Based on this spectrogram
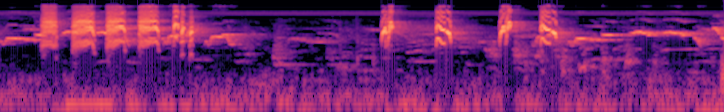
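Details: Oriental magpie-robin (kacer) song for a tutor recording: a rapid burst of sharp chirps, a quiet pause, then four spaced high whistled notes followed by soft drawn-out whistles.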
